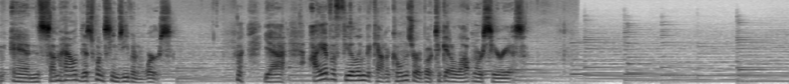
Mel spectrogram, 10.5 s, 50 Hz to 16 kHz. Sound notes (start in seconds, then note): 2.9 chuckle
